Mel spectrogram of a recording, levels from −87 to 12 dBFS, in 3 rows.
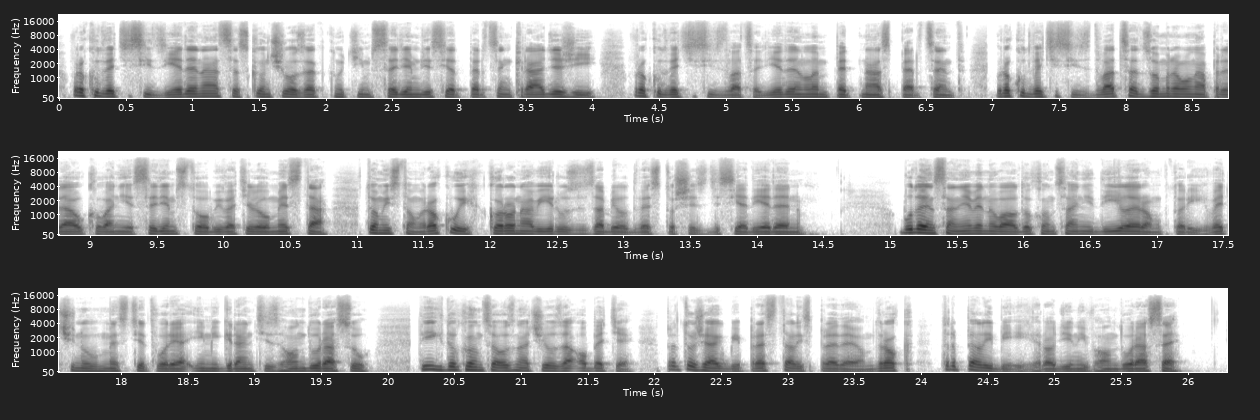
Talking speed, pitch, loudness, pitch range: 140 wpm, 110 Hz, -21 LUFS, 100-120 Hz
